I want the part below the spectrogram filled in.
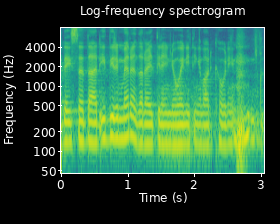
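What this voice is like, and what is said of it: Venezuelan Spanish accent. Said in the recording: “I had just come from Venezuela like maybe 6 months ago. That's where my accent comes from”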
